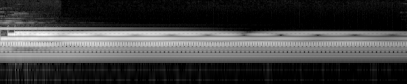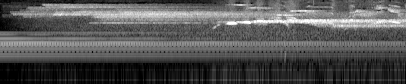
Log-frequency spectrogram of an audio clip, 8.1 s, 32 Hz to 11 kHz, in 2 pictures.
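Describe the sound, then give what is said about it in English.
A steady low humming drone fills the first half, then a run of high, chirpy whistled notes imitating a robin's call rises over it, quick warbling phrases at moderate loudness with no talking. “Number 4, I'll learn a bird call and try to schmooze with some birds.”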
